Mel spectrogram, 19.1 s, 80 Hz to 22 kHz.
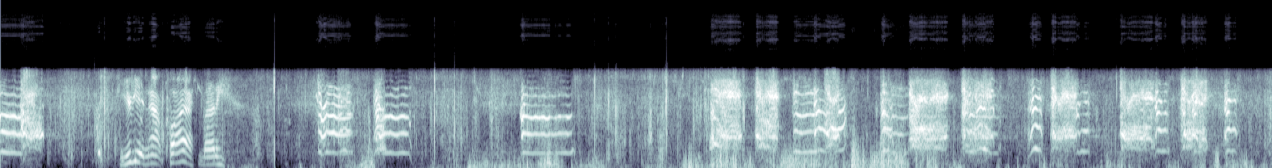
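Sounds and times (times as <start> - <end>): hounds baying: 0.0 - 1.6, 4.6 - 6.3, 10.6 - 18.6.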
